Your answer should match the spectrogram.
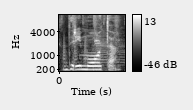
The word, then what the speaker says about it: дремота: В общем, одолевает дремота. Казалось бы, слово обычное, а так и тянет сказать «дремота», что, конечно же, неправильно. Причем словари отдельно помечают, что ударение на последнем слоге в слове «дремота» является грубейшей ошибкой.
